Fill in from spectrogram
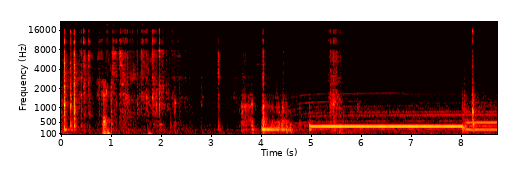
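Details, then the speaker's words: Anycubic Ace Pro feeder loading filament into slot 3 after the buffer fix for filament rejection: light clicks, then a steady motor hum with a faint whirr as the filament feeds in smoothly; working normally. "Awesome. Now it works."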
